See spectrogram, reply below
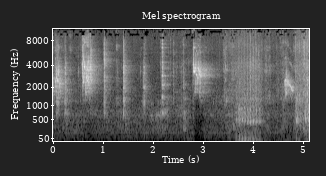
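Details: Pet budgies chirping in a room: sharp isolated chirps and short squawks spaced about a second apart, then a brief rustling flutter and a final rising chirp.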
